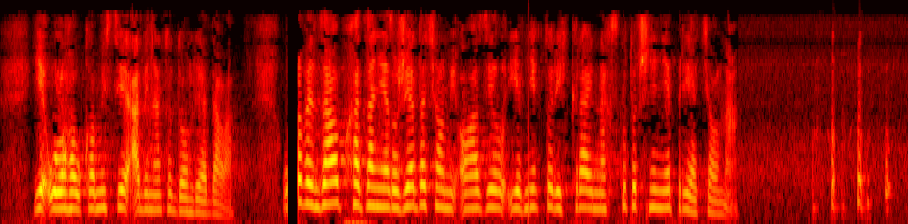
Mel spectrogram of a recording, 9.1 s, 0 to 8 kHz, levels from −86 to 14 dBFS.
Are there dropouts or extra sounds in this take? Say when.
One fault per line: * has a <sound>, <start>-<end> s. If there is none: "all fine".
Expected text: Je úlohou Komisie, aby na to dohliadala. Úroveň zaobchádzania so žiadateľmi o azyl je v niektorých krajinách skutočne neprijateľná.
* has a dropout, 2.9-3.0 s
* has a laugh, 8.1-9.0 s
